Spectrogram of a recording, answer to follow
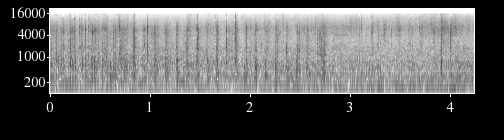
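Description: Wheeled suitcases rolling over paving, a steady rumble broken by irregular clicks and rattles as the wheels cross bumps and joints.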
